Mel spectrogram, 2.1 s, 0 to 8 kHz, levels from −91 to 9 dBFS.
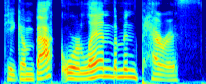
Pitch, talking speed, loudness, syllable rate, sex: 215 Hz, 230 wpm, -18 LUFS, 4.8 syllables/s, female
